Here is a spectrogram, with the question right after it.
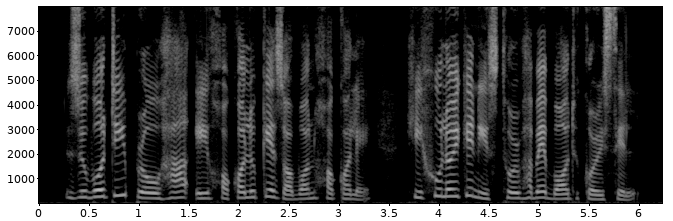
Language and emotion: Assamese, neutral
